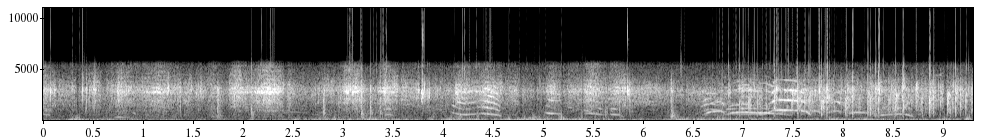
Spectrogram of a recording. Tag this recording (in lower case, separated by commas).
vehicle, speech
